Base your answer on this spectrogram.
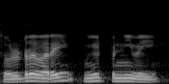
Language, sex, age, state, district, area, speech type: Tamil, male, 18-30, Tamil Nadu, Ariyalur, rural, read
